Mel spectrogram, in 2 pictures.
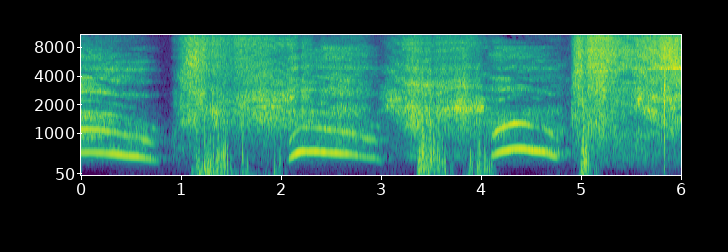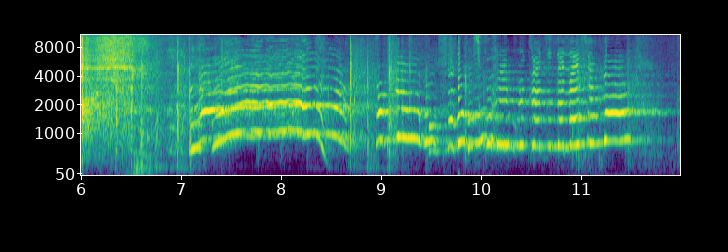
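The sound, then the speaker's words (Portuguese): A voice imitates a hungry she-wolf blowing hard to knock down a house, with a few loud, breathy blasts, the last one long. Voiced cries come between the blasts, and higher tonal voices follow afterward. “Pode soprar, que você vai conseguir. vou soprar até essa casa cair, pois com a minha fome está de arrepiar.”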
